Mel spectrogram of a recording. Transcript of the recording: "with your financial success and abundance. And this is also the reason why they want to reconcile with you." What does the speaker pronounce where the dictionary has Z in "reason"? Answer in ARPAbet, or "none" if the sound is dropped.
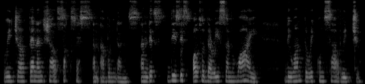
S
